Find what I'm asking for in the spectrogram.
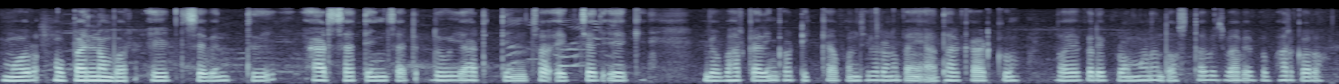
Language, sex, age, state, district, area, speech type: Odia, male, 18-30, Odisha, Puri, urban, read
